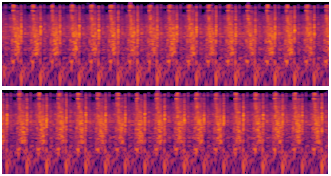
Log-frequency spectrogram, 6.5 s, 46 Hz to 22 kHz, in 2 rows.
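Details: 1927 IHC M engine, restored 20 years ago and unrun for 19 years, running only on the starting bowl with starter fluid. The AC Delco fuel pump diaphragm failed, owner believes from old ethanol fuel, and needs replacing. Sharp, regular, even firing beats, about 2.5 per second.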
